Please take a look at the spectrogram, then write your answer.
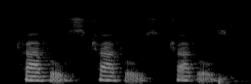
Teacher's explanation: The stress is in the same place: TRAvels, TRAvels, TRAvels -- In the beginning of the word.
